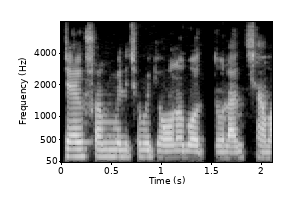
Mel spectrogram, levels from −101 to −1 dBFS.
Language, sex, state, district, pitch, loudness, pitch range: Bengali, male, West Bengal, North 24 Parganas, 135 Hz, -18 LUFS, 125-145 Hz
